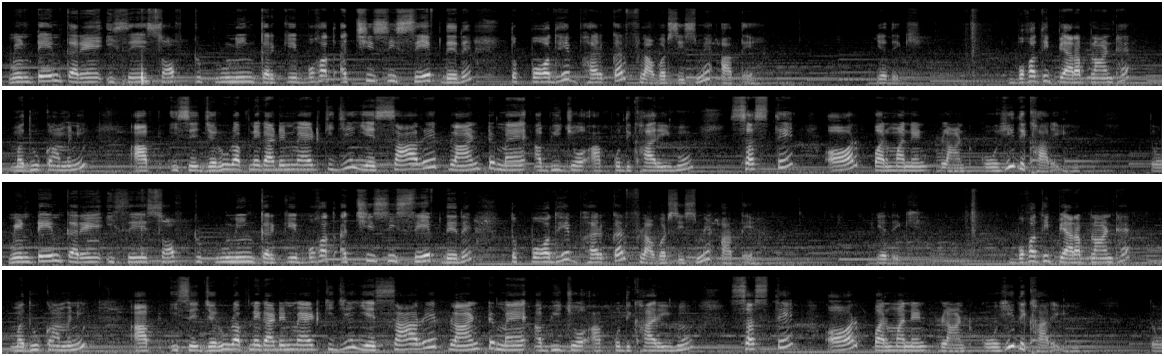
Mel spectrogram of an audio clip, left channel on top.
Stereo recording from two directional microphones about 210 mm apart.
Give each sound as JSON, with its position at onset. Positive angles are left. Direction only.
{"t": 0.3, "sound": "a woman's voice", "side_deg": 25}
{"t": 3.7, "sound": "speech", "side_deg": -15}
{"t": 5.1, "sound": "a woman's voice", "side_deg": 20}
{"t": 10.1, "sound": "a woman's voice", "side_deg": 15}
